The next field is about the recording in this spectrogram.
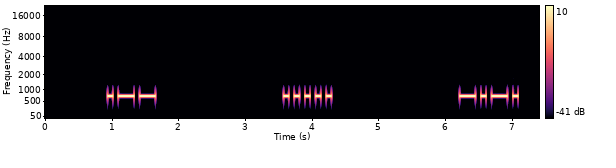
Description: Morse code, heard as a keyed tone, about 15 wpm, 700 Hz. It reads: W 5 C
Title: USA Call Signs - 8x Character Spacing - 15wpm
